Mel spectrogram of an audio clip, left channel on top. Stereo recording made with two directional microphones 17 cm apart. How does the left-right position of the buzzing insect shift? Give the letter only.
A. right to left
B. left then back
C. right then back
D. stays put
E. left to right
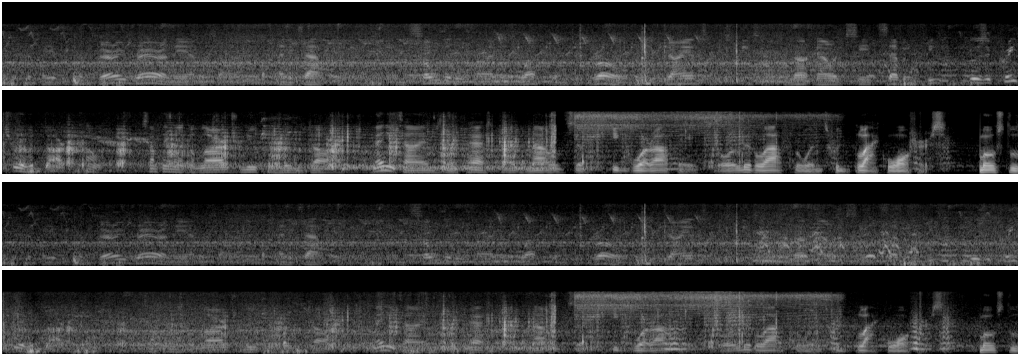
E.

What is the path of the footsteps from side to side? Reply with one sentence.
In this clip you hear the footsteps move from left to right.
